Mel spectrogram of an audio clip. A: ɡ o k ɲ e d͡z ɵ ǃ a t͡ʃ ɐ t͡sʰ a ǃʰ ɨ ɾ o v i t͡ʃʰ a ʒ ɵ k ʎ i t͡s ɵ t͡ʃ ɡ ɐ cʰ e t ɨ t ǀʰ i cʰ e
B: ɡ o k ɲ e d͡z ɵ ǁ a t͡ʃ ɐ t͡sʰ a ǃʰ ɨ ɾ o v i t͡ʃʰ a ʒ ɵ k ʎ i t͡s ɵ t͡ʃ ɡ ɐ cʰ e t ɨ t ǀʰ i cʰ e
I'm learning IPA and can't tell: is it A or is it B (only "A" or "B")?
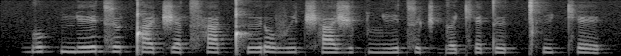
A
